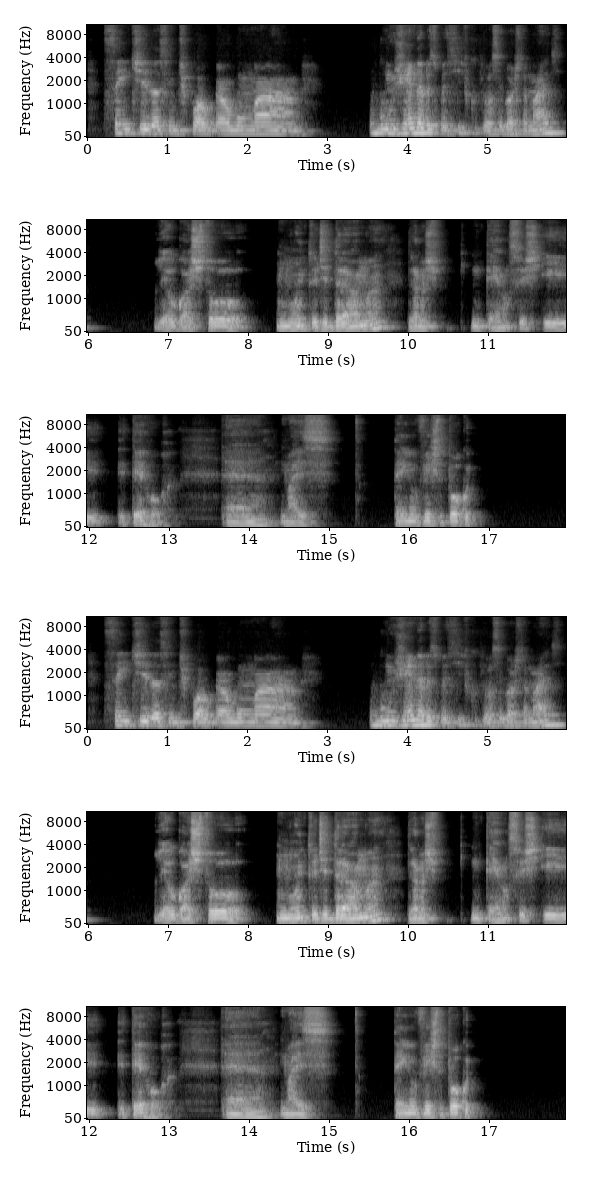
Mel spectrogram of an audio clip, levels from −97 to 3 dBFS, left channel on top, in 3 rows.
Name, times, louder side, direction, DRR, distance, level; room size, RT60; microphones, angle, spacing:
voice 1, 0.2-2.7 3.5-5.9, equal, 25° left, 1.8 m, -29 dB
voice 2, 6.8-8.0 8.4-10.4 10.8-13.0 13.3-15.0 15.8-16.7, right 3 dB, 55° right, 0.7 m, -28 dB
4.9 x 4.0 x 5.5 m
head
